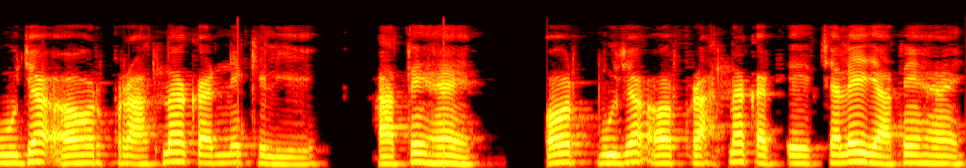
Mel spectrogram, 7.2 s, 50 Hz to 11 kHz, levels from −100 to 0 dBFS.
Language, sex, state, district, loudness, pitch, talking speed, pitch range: Hindi, male, Chhattisgarh, Balrampur, -17 LUFS, 155 Hz, 130 wpm, 150-170 Hz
